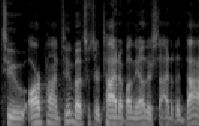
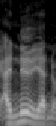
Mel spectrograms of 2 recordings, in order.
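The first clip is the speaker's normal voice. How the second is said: usual speaking voice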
